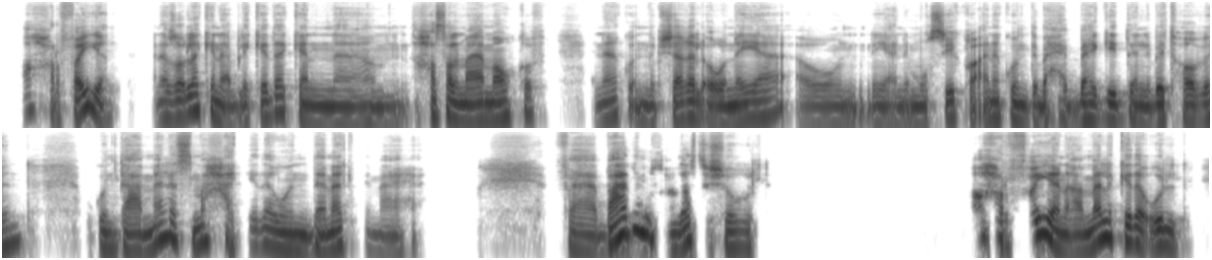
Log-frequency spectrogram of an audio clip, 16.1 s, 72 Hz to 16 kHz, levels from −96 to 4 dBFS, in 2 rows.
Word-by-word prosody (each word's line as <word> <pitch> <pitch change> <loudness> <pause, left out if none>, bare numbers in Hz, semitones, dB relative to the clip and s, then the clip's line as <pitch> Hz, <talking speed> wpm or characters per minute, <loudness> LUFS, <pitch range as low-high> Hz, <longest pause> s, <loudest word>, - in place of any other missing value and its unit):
آه - - -6
حرفيًا، - - +1
أنا - - -16 0.3
عايز 115 0 -3
أقول 125 +4 +2
لَك 155 +1 +1
إن - - +1
قبْل - - -3
كده 115 +5 -1
كان 95 -6 -2
حصَل 120 -2 +1
معايا 100 +1 +3
موقِف، 110 +2 -1 0.3
إن - - -6
أنا 120 +3 -2
كنت - - -6
مشغَّل 105 +4 +2
أغنية 100 +5 +1 0.2
أو 95 0 -5 0.2
يعني 90 -1 -4
موسيقى 95 +5 -1
أنا 110 - 0
كنت 105 -2 -2
باحبها 105 -1 -1
جدًا 105 -1 -1
لبيتهوفن 100 +6 0 0.5
وكنت 110 -3 -4
عَمّال 105 - +2
أسمَعها 150 -3 0
كده 125 -1 -5
واندمجت 110 +2 0
معاها، 95 -1 -10 0.9
فبعد 105 - +3
ما 220 - +6
خلّصت 125 +8 -1
شُغل 115 -1 +1 1.5
آه - - +2
حرفيًا، - - +4
عَمّال 105 - +4
كده 145 -5 +3
أقول 120 -2 +1
105 Hz, 155 wpm, -25 LUFS, 95-120 Hz, 1.5 s, ما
